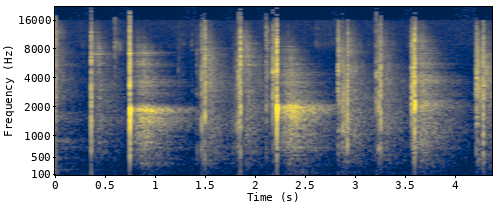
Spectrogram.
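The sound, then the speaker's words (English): A group in a crowd keeps a steady beat of two slaps and one clap, repeating at an even tempo with a few louder, ringing claps standing out. No one speaks. “You're gonna keep a beat. Two slaps, one clap.”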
